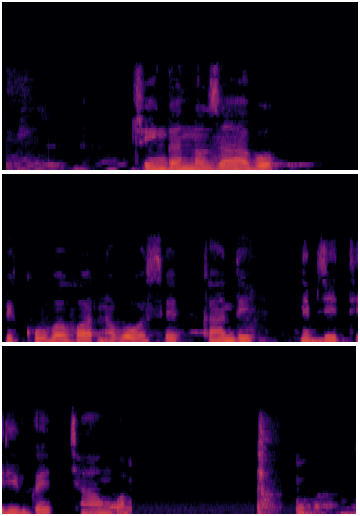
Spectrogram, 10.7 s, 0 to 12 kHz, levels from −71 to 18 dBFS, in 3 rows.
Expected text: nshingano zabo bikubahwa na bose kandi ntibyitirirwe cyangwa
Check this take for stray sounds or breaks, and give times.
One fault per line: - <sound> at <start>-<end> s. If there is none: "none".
- cough at 9.6-9.9 s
